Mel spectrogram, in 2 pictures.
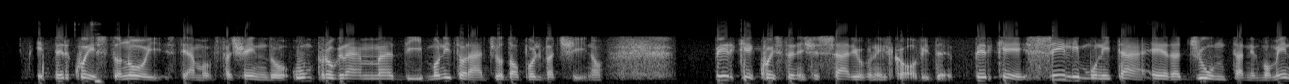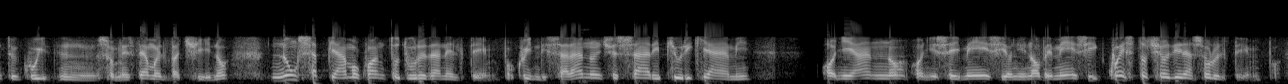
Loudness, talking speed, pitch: -23 LUFS, 135 wpm, 150 Hz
